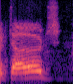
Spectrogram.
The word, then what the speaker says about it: DOGE: Yeah, is it Doge, like Yeah, Dogecoin?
